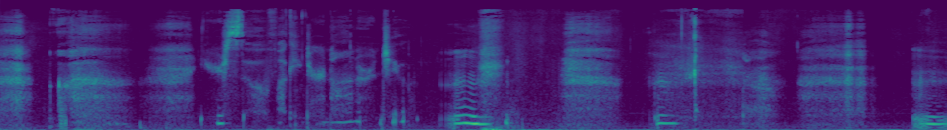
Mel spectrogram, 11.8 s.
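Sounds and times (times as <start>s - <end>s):
person breathing hard: 0.0s - 2.5s, 7.0s - 11.1s
speech: 2.7s - 6.5s, 8.2s - 8.7s.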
